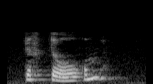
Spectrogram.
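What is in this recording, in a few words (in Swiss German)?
"darm", Alsace, Haut Rhin; intestin; medecine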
